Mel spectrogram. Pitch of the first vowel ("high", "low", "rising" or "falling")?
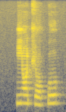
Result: high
